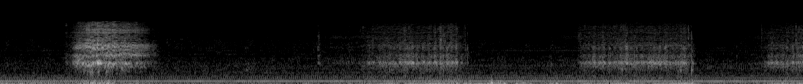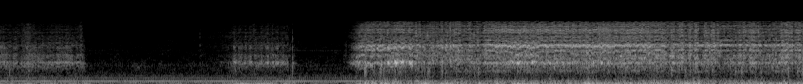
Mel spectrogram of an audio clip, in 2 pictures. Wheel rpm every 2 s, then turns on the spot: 10, 0, 10, 20, 10, 30, 150, 160.
4-10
